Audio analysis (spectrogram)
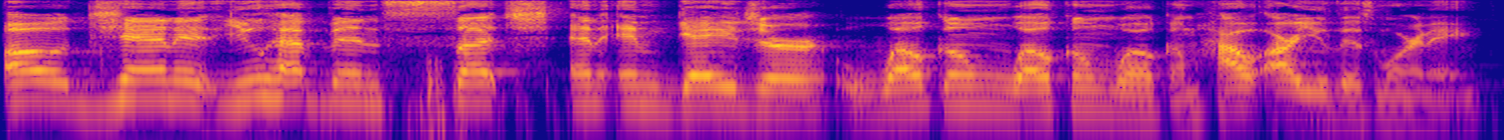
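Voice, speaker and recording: A man's voice: on the high side, steady tone, takes it slowly, hardly any pauses. Effusive man thanking his listeners. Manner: warm and effusive, repeats words of thanks. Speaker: livestream host. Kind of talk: casual positive-affirmation talk.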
